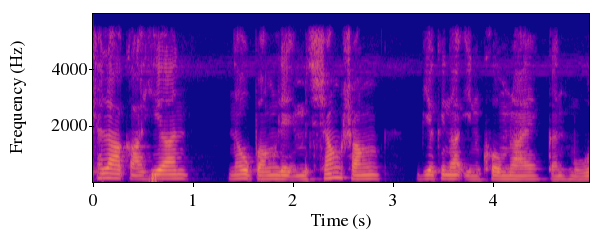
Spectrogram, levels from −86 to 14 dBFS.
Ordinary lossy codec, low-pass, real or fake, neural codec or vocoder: none; 5.4 kHz; real; none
